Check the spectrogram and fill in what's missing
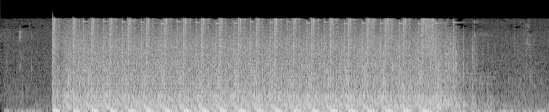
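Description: Sustained rapid gunfire at a base in a video game, starting abruptly and hammering continuously for about four seconds before fading, loud and alone with no talking over it.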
